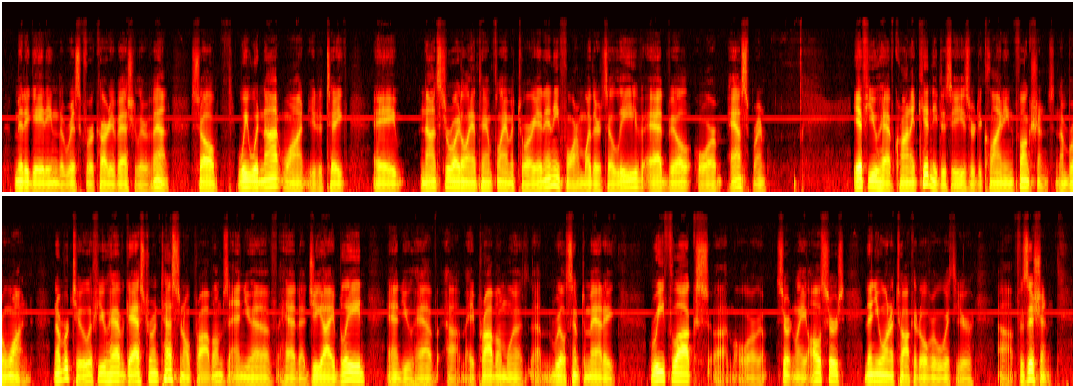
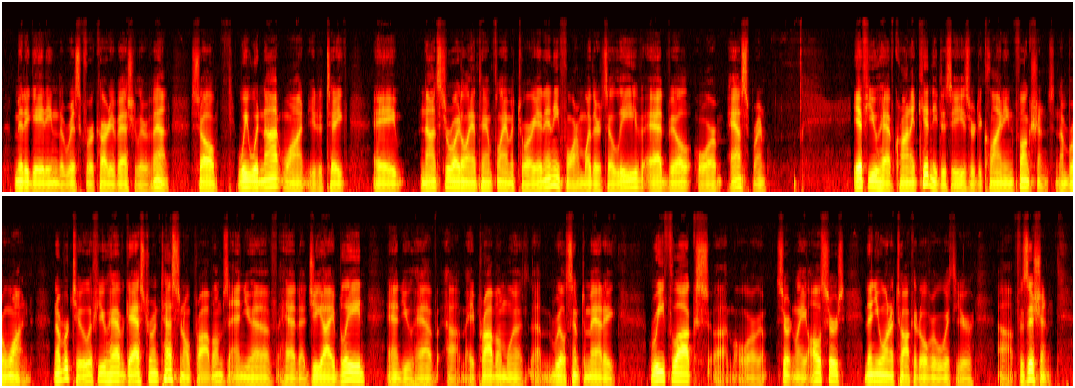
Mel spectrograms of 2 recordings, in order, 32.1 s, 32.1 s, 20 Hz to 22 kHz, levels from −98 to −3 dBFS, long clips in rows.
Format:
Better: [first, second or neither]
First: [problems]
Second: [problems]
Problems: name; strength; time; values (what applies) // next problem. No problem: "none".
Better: second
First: high-pitched whine; faint; throughout; 2 kHz, 35 dB below the speech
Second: none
